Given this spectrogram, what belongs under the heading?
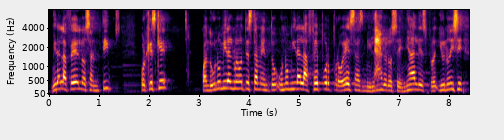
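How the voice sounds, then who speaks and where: Pastor, man, fairly high voice, emphatic pulpit delivery, faint music under. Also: normal speed. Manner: emphatic, animated preaching with call-and-response. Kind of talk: sermon. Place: church service.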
